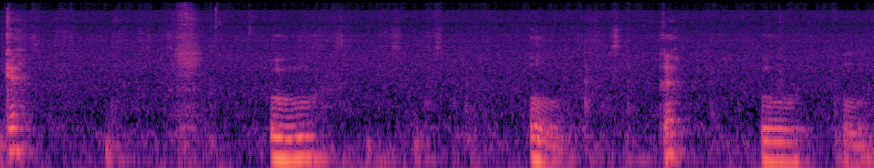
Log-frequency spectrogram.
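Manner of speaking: G, oo, oo as isolated phonics sounds, the last oo a dark L; sounded out. Shown as a demonstration. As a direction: hold each sound of G, oo, oo apart with pauses. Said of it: "And we say".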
